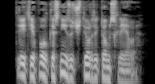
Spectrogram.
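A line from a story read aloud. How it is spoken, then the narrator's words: Irritated. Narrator (Russian): раздраженно сказала Арина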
